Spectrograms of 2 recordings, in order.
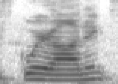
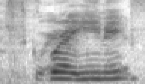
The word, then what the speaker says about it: Square Enix: used to love stairs I I love saying Square Onyx and then I had to give up the ghosts and say Square Enix and now I just say y'all feel better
